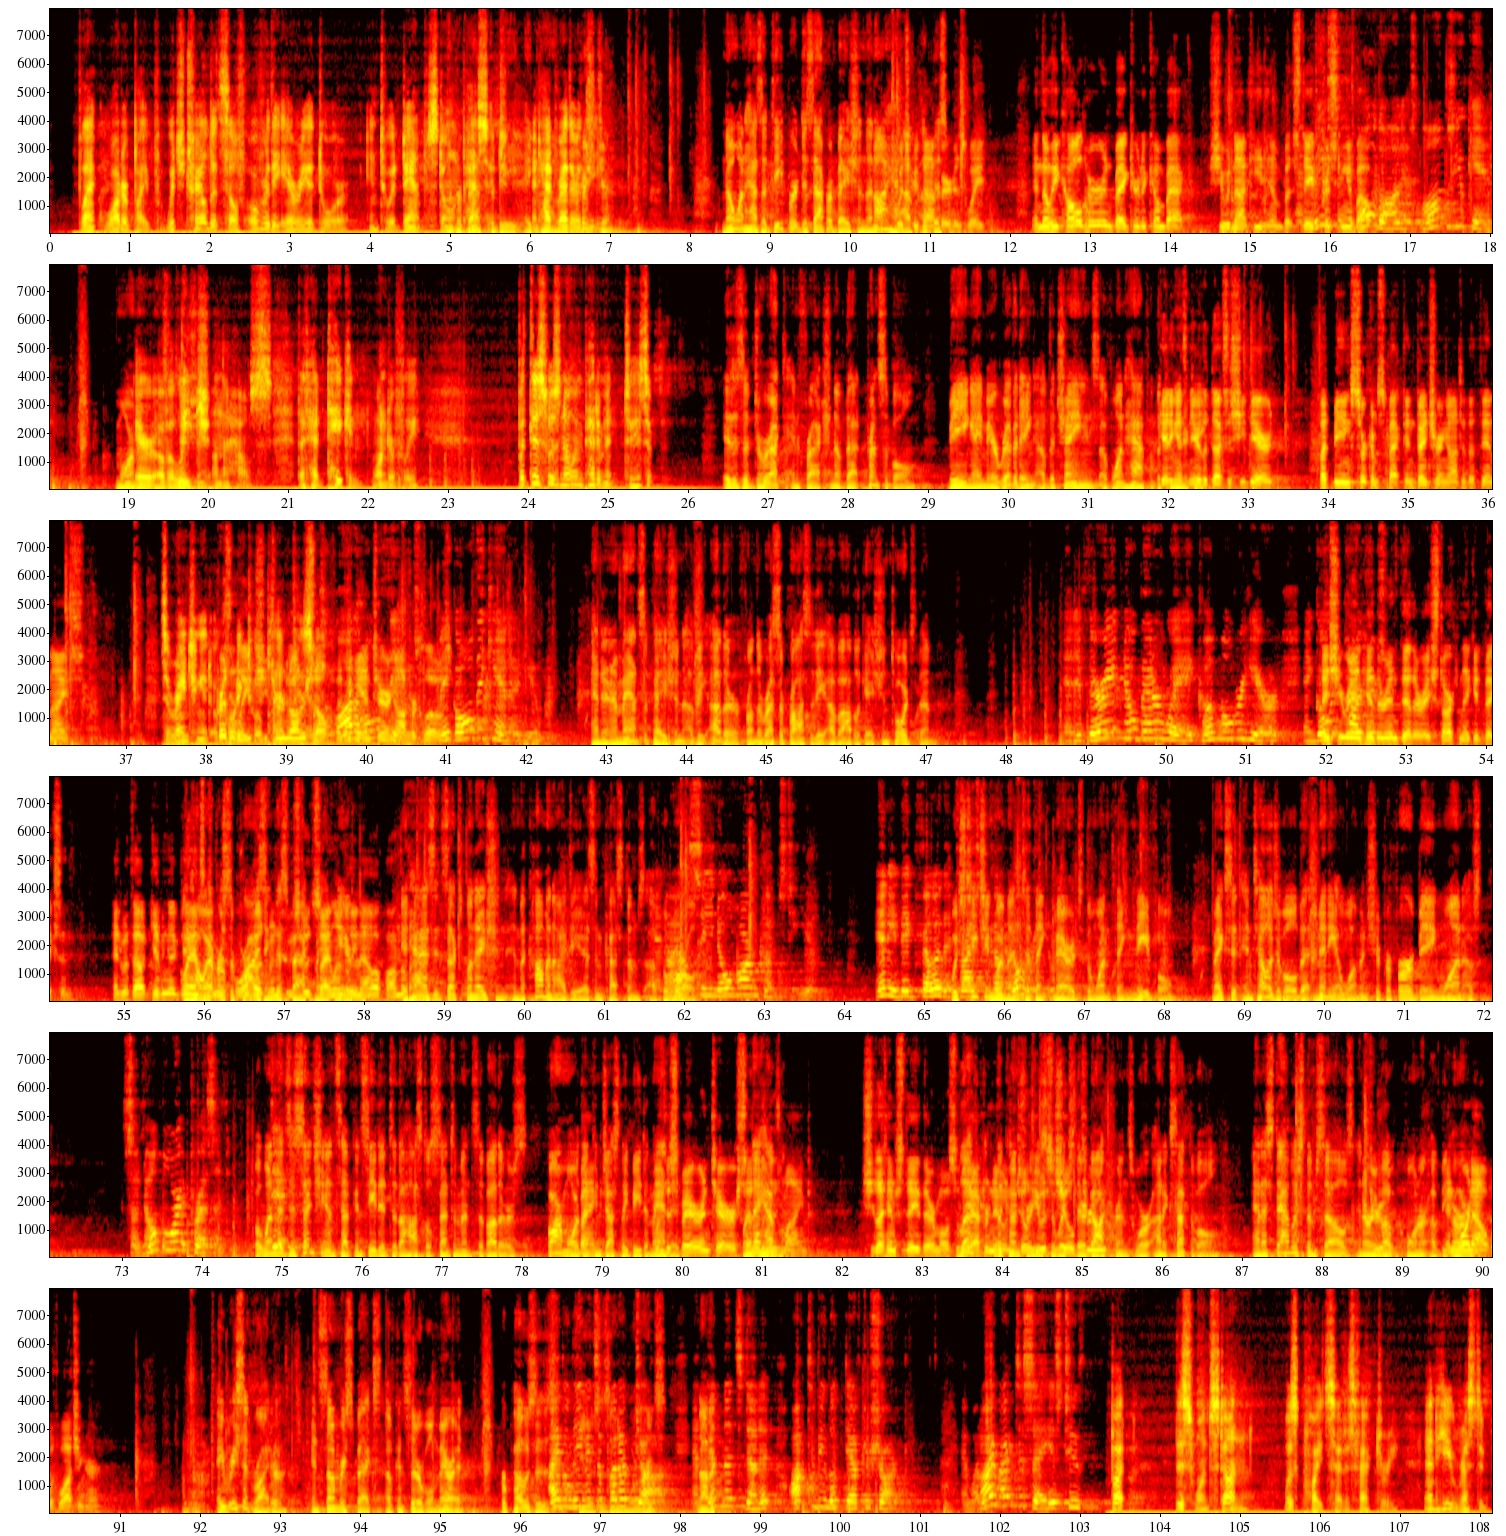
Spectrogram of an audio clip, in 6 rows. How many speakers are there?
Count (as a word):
four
